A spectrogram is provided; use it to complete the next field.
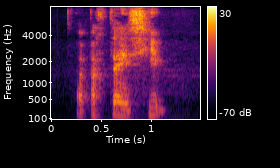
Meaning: second-person plural imperfect subjunctive of appartenir
- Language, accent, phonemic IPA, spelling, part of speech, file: French, Canada, /a.paʁ.tɛ̃.sje/, appartinssiez, verb, LL-Q150 (fra)-appartinssiez.wav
